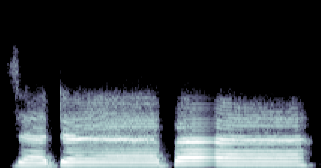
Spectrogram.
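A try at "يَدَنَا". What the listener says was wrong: yadaba titiknya di atas, Bu. Titiknya naik. Yadana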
